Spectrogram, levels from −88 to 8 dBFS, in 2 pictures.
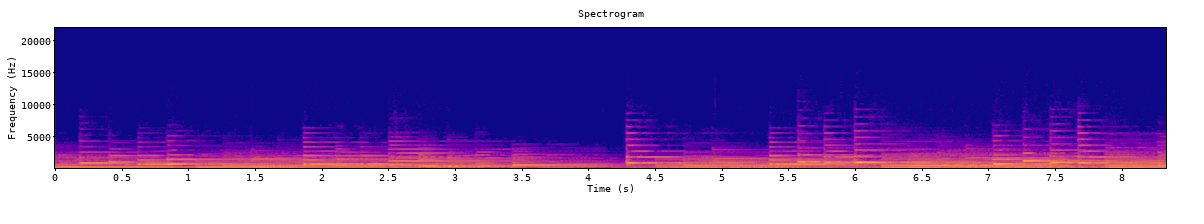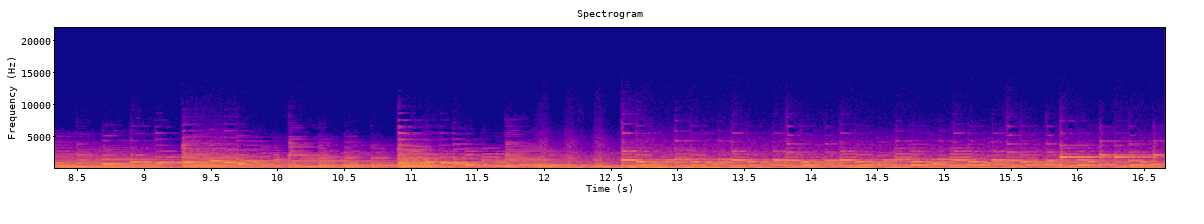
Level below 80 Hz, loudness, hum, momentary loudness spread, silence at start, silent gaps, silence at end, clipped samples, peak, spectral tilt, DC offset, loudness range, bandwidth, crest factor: -38 dBFS; -22 LUFS; none; 7 LU; 0 s; none; 0 s; under 0.1%; -4 dBFS; -8 dB/octave; under 0.1%; 5 LU; 8 kHz; 16 dB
